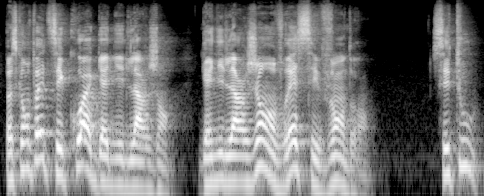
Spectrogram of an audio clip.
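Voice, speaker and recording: A man's voice: mid-range voice, big pitch swings, moderate pace. A man hosting a casual live stream, answering viewer comments and coaching with lots of "d'accord?" and restarts. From Michigan. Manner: repeats "d'accord?" often, stumbles and restarts, coaching tone.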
